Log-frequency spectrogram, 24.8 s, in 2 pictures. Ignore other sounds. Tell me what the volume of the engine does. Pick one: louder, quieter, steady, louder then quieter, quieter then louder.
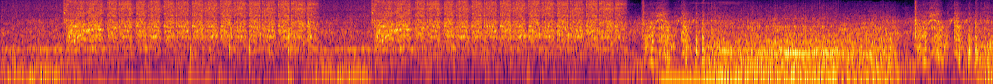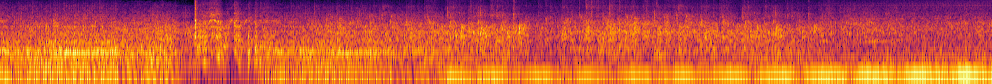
quieter.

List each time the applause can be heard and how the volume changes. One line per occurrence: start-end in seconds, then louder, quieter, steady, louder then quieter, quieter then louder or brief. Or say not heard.
0.0-24.7 louder.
